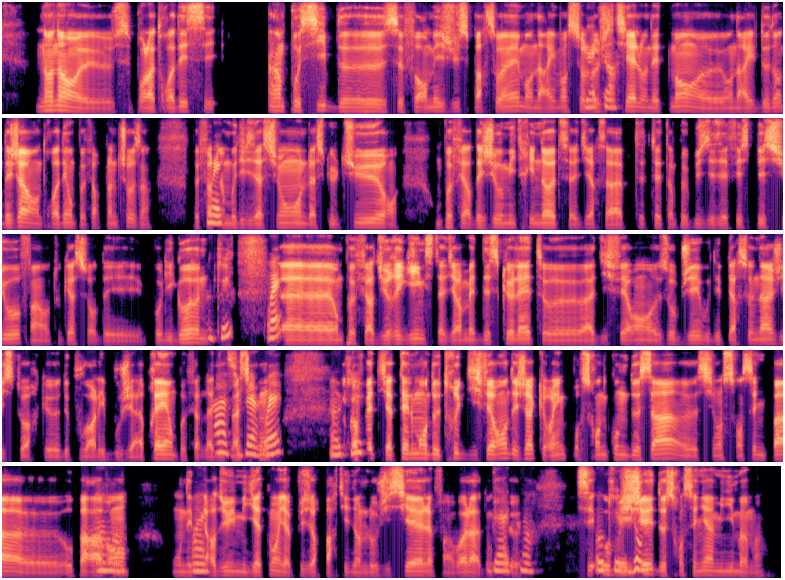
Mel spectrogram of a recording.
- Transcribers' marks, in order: in English: "geometry nodes"; in English: "rigging"
- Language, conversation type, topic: French, podcast, Parle-moi d’une compétence que tu as apprise par toi-même : comment as-tu commencé ?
